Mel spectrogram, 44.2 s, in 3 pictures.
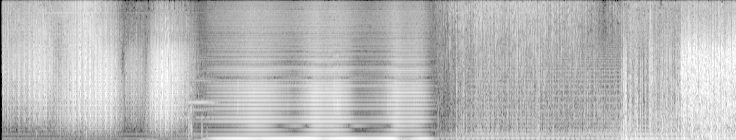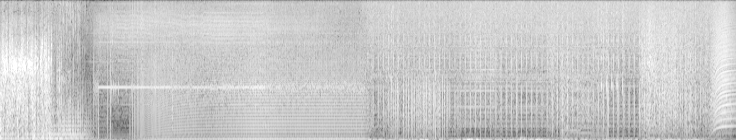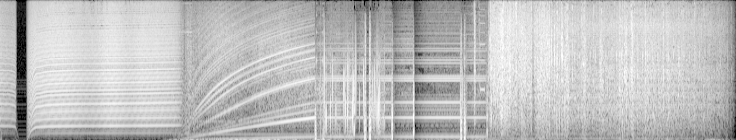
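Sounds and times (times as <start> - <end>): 
electromagnetic field and emissions noise: 0.0 - 44.1.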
